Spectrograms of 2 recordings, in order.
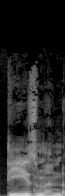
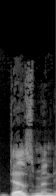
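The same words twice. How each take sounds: First: It is said with a New Zealand accent. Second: It is said with the speaker's local accent.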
